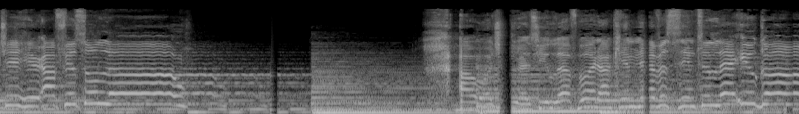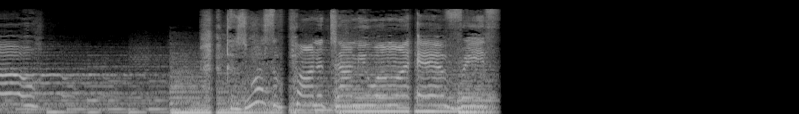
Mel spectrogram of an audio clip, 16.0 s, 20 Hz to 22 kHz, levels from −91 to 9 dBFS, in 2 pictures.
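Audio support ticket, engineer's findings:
Burst of packet loss: packets lost or late at 2.71, 5.0, 6.43, 7.87, 10.09, 10.81, 12.08 s. Receiver extends last sound, fading, then skips ahead. About 60 ms of audio missing each, 120 ms at 5.0 s.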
